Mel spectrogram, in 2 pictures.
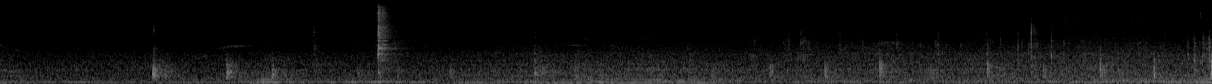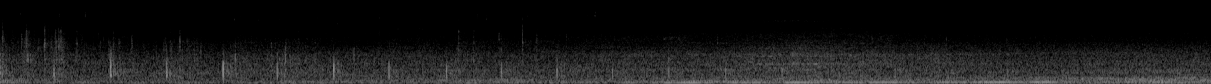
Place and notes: France, Ille, Emetteur de cris / Bird signal blaster - Emetteur de cris / Bird signal blaster
At the post office square, scaring bird calls blast from a loudspeaker, wanting to repel inviding starlings.
Ille-sur-Têt, France, 24 February 2010, 17:58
